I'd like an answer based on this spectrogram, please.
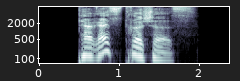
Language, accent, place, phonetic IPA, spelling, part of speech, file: German, Germany, Berlin, [tɛˈʁɛstʁɪʃəs], terrestrisches, adjective, De-terrestrisches.ogg
- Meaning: strong/mixed nominative/accusative neuter singular of terrestrisch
